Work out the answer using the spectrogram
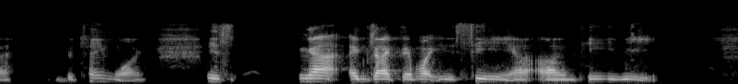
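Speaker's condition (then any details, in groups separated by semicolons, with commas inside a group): Cerebral palsy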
